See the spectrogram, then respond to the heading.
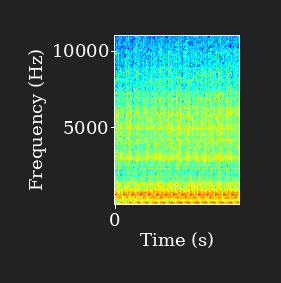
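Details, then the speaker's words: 2003 Volvo XC90 D5 diesel idling rough during leak-off test: lumpy knock about six times a second with loud clatter, won't idle normally; cylinder 4 injector returns far more diesel than others, faulty injector causing misfire. "No, don't want to idle normally at all at the moment. We can definitely say so far that cylinder number 4 is returning way more diesel than the rest of them."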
